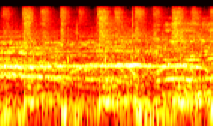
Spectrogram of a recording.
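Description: Live rock band playing: electric guitars and bass over a steady drum beat, with a lead line whose notes bend up and down in pitch.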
